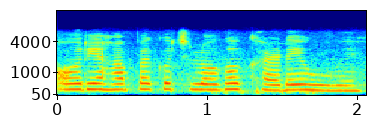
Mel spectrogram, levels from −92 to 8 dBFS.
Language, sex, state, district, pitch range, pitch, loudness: Hindi, female, Chhattisgarh, Bilaspur, 230-260 Hz, 245 Hz, -15 LUFS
